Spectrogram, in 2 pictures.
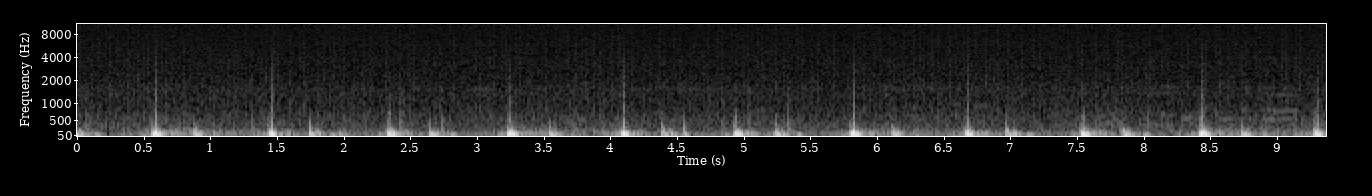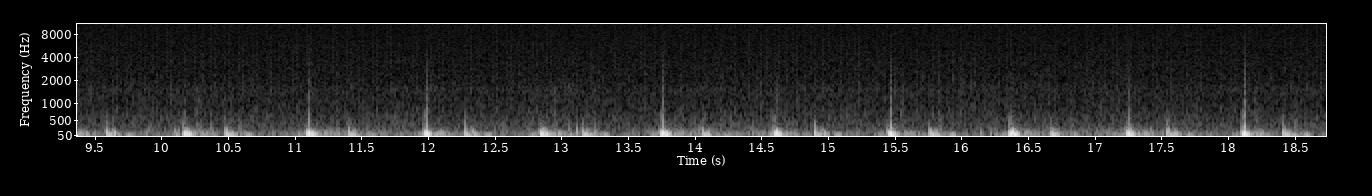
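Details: Steady, regular heartbeat at about 70 beats a minute with normal paired lub-dub sounds; normal heart sounds at complete rest.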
